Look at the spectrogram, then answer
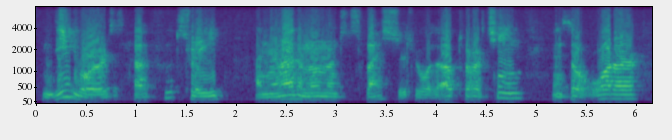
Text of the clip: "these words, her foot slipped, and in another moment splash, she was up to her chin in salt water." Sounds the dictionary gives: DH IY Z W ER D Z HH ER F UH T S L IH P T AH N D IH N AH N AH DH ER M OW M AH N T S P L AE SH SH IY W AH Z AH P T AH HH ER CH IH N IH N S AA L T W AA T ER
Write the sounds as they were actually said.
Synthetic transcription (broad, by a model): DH IY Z W ER D Z HH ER F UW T S L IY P AH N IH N AH N AH DH ER M OW M AH N T S P L AE SH SH IY W AH Z AH P T AH HH ER CH IH N IH N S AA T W AA T ER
